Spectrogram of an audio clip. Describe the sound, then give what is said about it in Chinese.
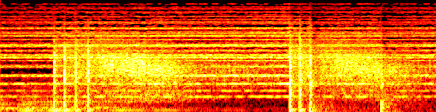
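Gunshots ring out as a train crossing open plains comes under attack. A few sharp, loud cracks come in short clusters over a steady background drone. “经过麦克佛逊碉堡，火车进入了一望无际的平原。这时候突然听到了枪声，”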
